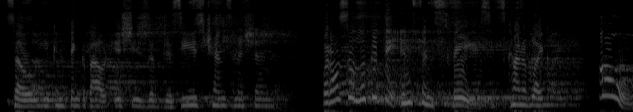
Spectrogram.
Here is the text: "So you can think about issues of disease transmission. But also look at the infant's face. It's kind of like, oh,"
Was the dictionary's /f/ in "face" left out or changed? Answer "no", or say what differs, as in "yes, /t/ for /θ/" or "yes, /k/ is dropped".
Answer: yes, /p/ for /f/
